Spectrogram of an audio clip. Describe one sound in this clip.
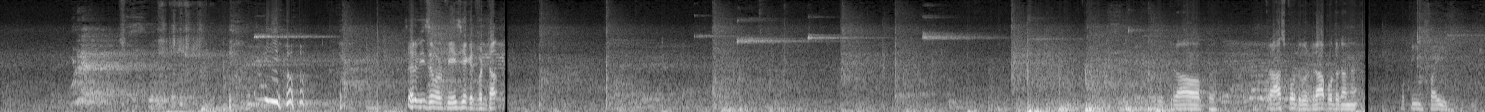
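Racquets smack a shuttlecock back and forth in a large echoing hall.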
